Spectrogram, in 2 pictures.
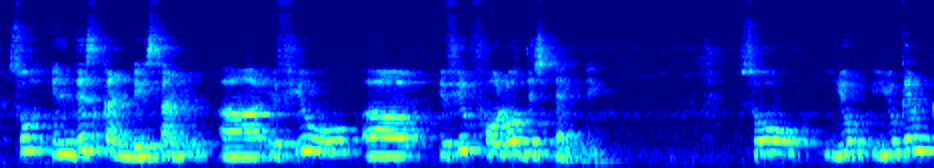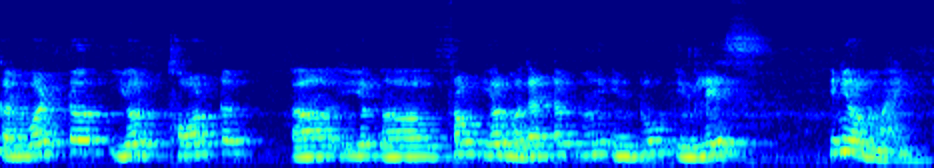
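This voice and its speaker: A man's voice: high-pitched, slow. Hesitant Indian man teaching English. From central India. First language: Hindi. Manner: hesitant, many fillers and restarts. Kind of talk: spoken English lesson. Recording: echoey room, distant mic, faint noise.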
